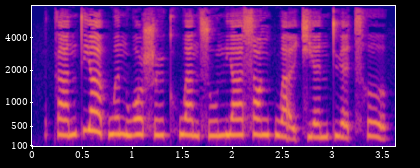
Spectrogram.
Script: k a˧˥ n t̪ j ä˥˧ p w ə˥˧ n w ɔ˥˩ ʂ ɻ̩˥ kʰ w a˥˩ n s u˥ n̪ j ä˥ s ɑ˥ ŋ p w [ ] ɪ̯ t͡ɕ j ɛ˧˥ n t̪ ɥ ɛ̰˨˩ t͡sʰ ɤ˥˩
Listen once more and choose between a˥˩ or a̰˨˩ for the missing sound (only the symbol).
a̰˨˩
